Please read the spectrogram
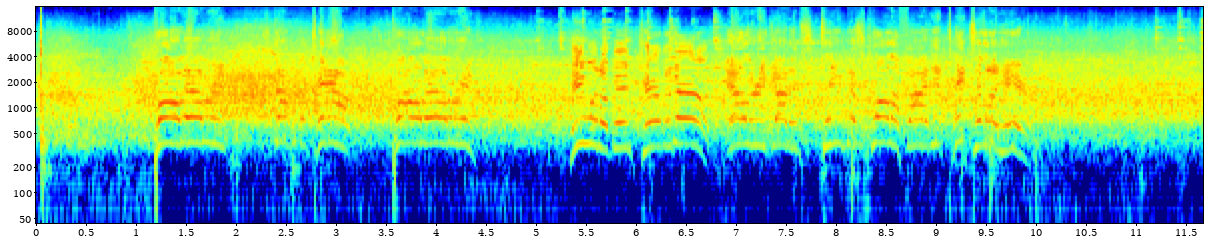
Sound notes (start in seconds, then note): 0.0 hand slaps; 4.4 crowd shout; 6.4 bell rings; 9.2 crowd shout; 11.0 bell rings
